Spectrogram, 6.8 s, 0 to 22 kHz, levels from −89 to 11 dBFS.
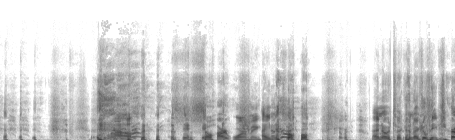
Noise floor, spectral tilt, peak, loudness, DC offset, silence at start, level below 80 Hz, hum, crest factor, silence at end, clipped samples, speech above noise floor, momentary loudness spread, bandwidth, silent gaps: -44 dBFS; -4 dB/octave; -4 dBFS; -22 LUFS; under 0.1%; 0.05 s; -48 dBFS; none; 20 dB; 0 s; under 0.1%; 22 dB; 19 LU; 16.5 kHz; none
